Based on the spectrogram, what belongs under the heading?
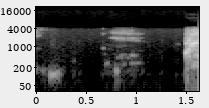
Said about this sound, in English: Excuse me, guys. All right. I've been doing this all day. Sneezing. This is part of that detox. Like, I'm getting all of this crazy out of my system.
